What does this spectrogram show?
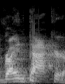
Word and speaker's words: Reinbacher: feeling at home now reinbacher is uh Ryan Packer I keep wanting to say backer backer that's the proper way to say it think linebacker right so uh it's cool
